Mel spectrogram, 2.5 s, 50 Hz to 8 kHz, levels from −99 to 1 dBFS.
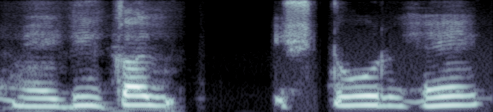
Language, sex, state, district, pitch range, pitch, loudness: Hindi, male, Madhya Pradesh, Bhopal, 225-245 Hz, 230 Hz, -17 LUFS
